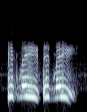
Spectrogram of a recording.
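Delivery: yelled up high. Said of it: "he jumped up and yelled".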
